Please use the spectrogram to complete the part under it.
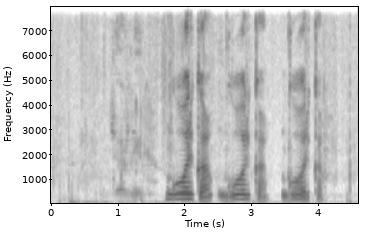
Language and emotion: Russian, sad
